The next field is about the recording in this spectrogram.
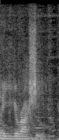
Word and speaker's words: Igarashi: Uh, Koji, uh, I believe it's pronounced like Igor- the Igarashi. – That uh, yes, I believe that's right.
